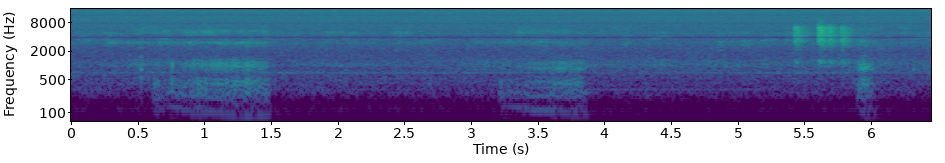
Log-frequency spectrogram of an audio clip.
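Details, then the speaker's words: Sleeping cat snoring loudly and trembling in sleep: soft, rattling snores on each in-breath, with a quiet room hum behind. "觉睡得很爽，一直在打呼，还发抖。"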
